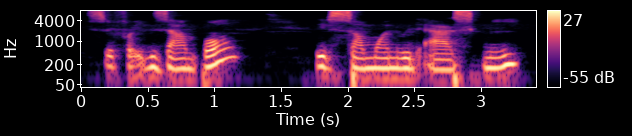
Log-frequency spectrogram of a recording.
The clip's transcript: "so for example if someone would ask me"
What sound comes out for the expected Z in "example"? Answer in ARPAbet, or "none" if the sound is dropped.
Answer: Z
